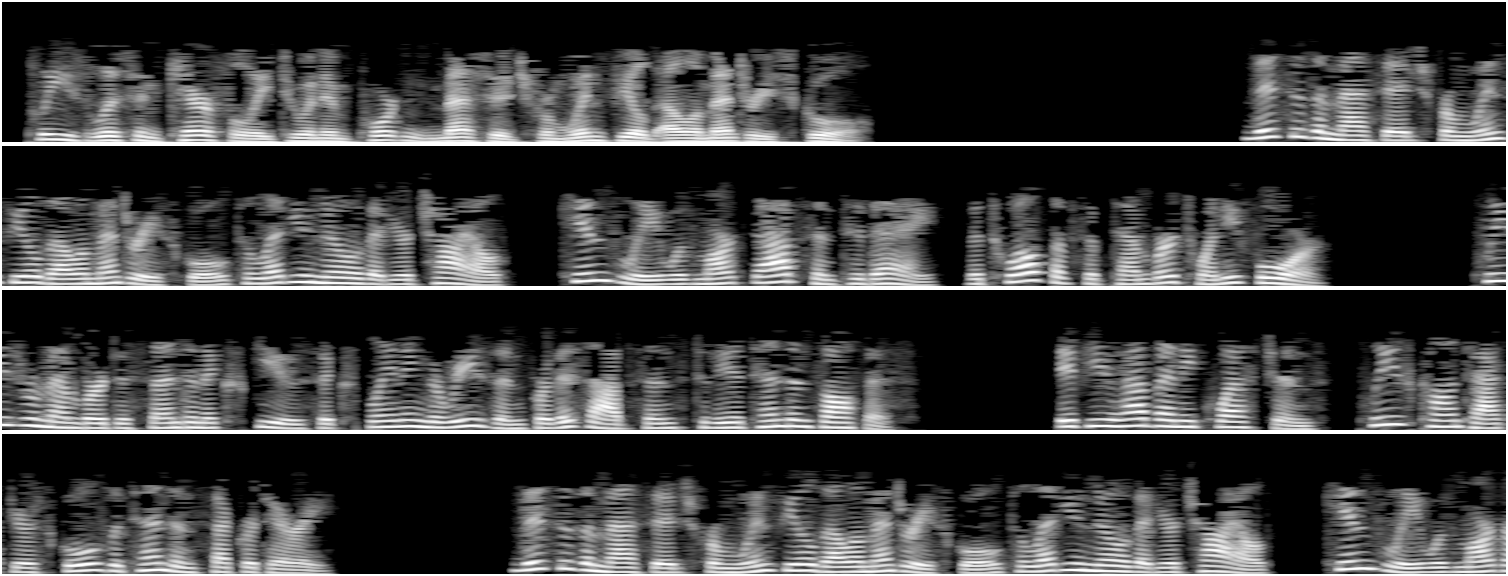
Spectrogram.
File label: Voicemail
